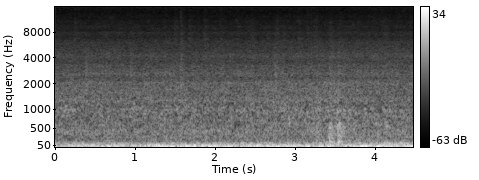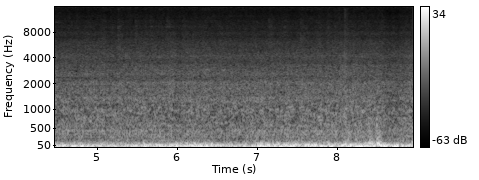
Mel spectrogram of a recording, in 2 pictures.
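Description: Indian Railways passenger coach running along the track, heard from inside the carriage: a steady low rumble with a couple of brief knocks from the wheels and track.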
